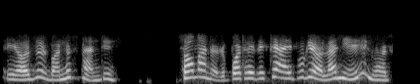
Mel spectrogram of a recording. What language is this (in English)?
Nepali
